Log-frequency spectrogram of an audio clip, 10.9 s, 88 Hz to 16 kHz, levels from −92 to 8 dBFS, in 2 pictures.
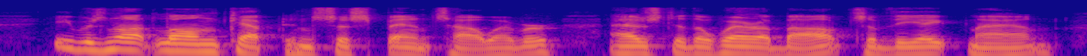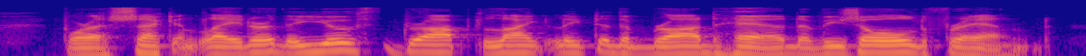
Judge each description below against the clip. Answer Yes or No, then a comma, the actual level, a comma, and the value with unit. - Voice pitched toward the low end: Yes, low, 110 Hz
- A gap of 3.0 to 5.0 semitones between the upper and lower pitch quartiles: Yes, average, 3.6 semitones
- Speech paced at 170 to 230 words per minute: Yes, average, 175 wpm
